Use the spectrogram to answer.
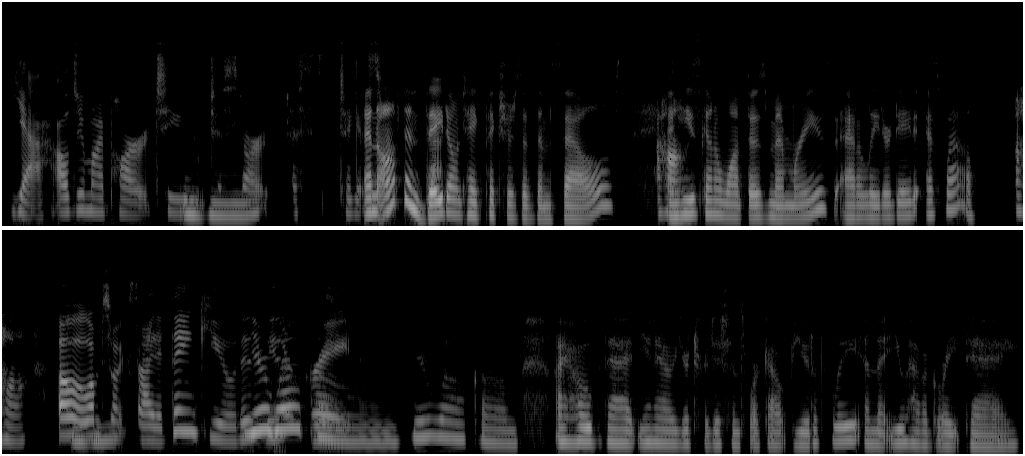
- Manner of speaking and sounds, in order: drawn out: "welcome"
- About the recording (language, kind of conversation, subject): English, advice, How can I cope with missing someone on important anniversaries or milestones?
- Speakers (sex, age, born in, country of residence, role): female, 40-44, United States, United States, user; female, 60-64, United States, United States, advisor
